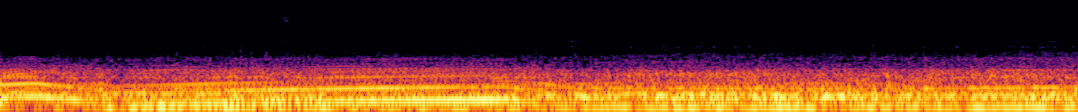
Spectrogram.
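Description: Car engine and road rumble heard from inside the cabin while driving. A steady low engine note holds for the first five seconds or so, then gives way to a rougher tyre-and-road rumble.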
